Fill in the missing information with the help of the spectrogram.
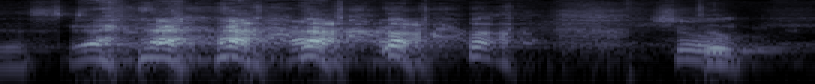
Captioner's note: laugh heartily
